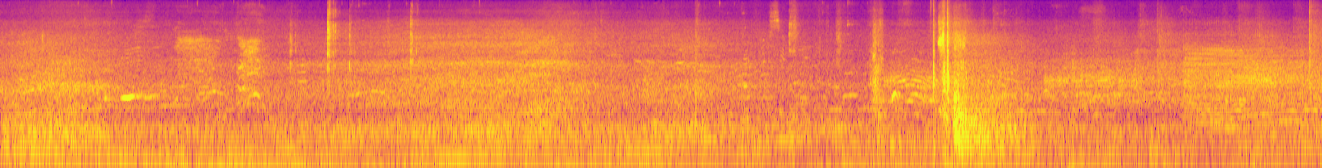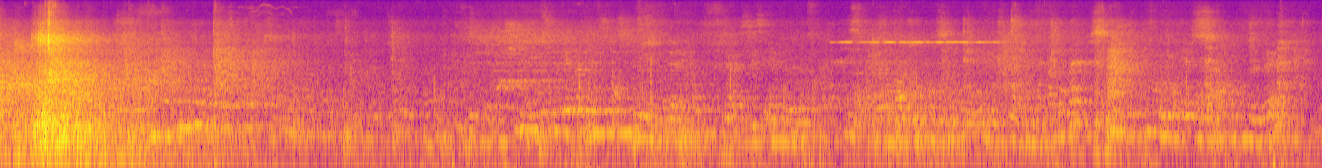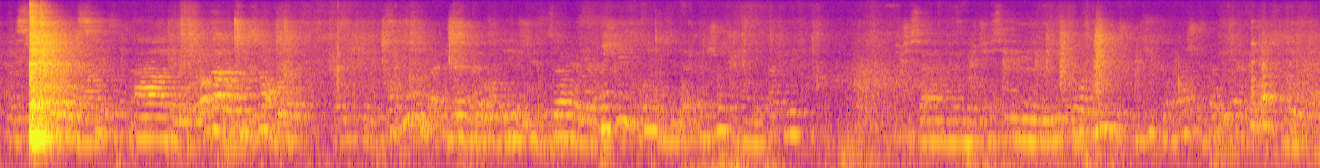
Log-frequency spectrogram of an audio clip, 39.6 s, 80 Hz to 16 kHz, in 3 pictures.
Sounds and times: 0.0s cars 10.5s
0.0s Children waiting outside are chatting 39.6s
8.6s bizarre door sound 14.9s

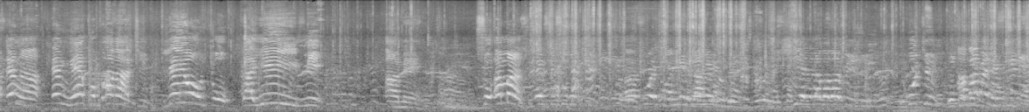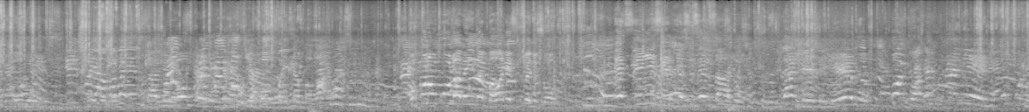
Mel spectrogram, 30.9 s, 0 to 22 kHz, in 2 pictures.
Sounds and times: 0.0s long speech by a local pastor 30.8s
5.9s prayer 30.8s

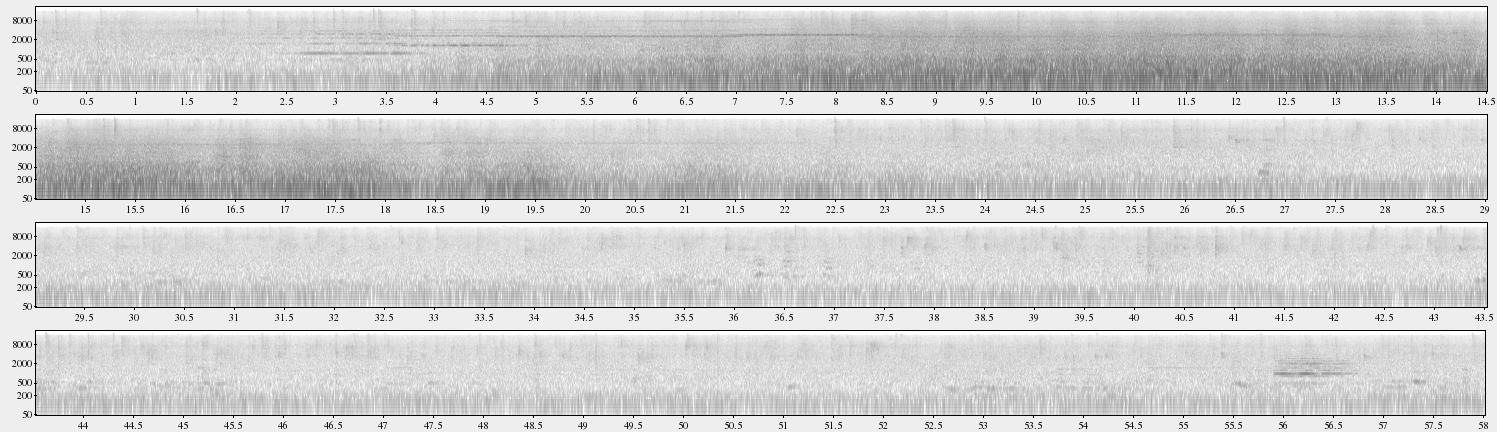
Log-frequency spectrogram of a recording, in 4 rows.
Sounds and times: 0.0s rain 58.0s
1.3s M Train 24.0s
55.9s M Train 56.8s

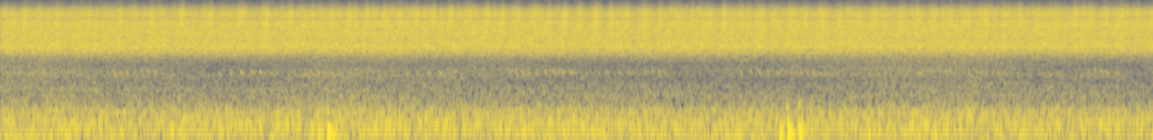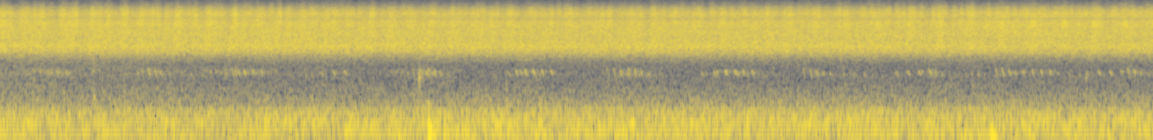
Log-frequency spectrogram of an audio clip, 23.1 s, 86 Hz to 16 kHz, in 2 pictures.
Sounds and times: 0.0s Cicadas sound 23.0s

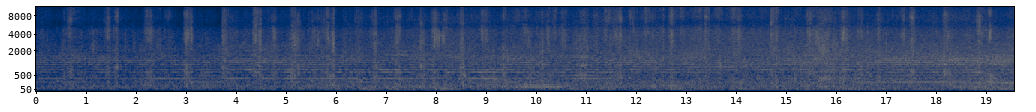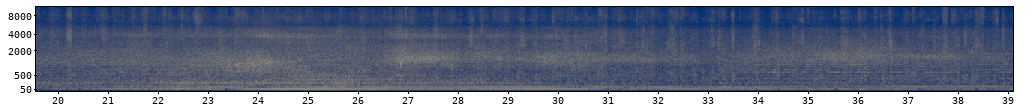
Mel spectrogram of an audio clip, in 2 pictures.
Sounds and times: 0.0s machine sounds coming from the village 39.1s
0.0s passing by cars 39.1s
0.0s windy 39.1s
0.0s cows eating grass 39.1s

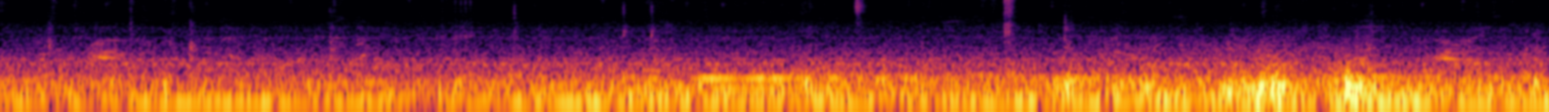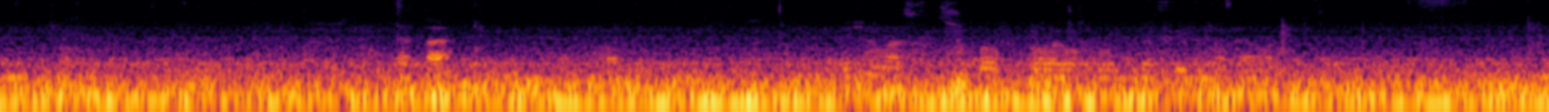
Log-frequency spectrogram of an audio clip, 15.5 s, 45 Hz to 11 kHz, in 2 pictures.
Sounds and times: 0.0s hum and rumble of the train 15.4s

